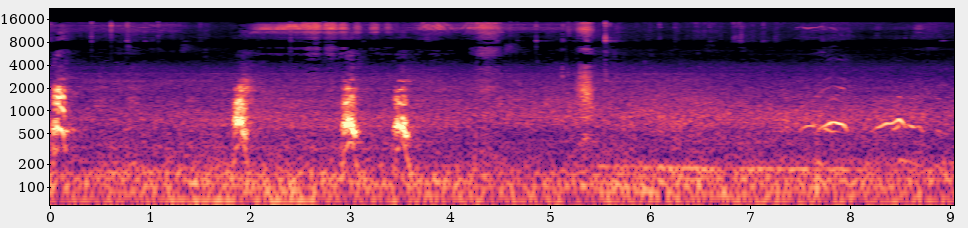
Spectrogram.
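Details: Griffin the Leonberger: an opening bark, then three short, sharp barks spaced roughly a second apart, followed by quiet with faint wavering whine-like sounds near the end over a constant low hum.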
